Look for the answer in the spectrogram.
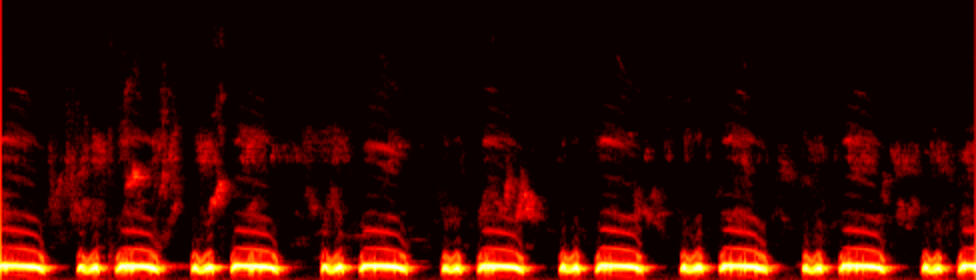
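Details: Spotted dove crowing in the thổ voice to rouse wild rivals. Low, mellow two-part coos repeat evenly throughout: a quick doubled note, then a sustained slightly falling note, with no other sounds.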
